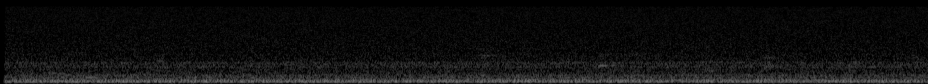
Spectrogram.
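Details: Only a constant hiss of broadband static fills the recording, with no animal sound.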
